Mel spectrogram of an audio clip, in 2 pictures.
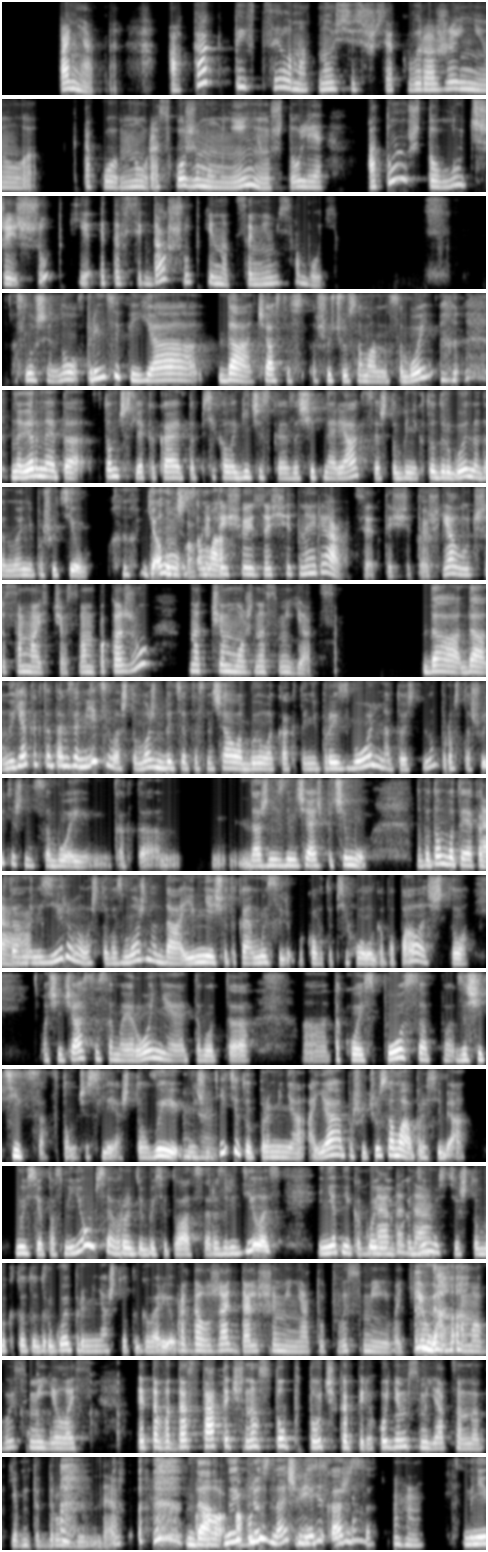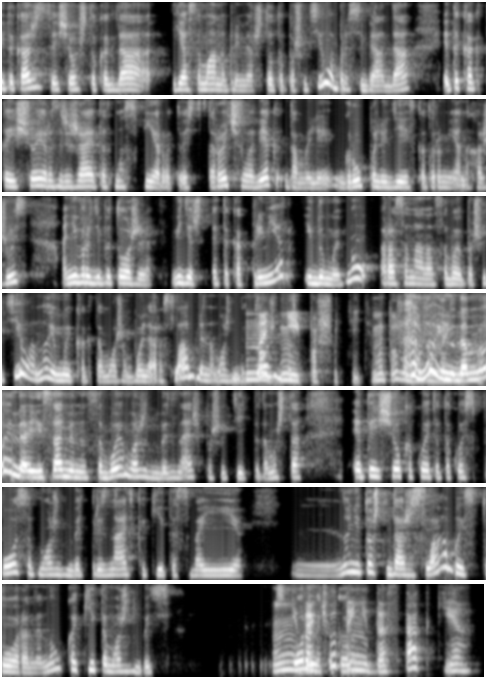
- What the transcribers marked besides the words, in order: chuckle; chuckle; laughing while speaking: "Да"; laugh; laugh; chuckle; grunt
- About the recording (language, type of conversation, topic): Russian, podcast, Как вы используете юмор в разговорах?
